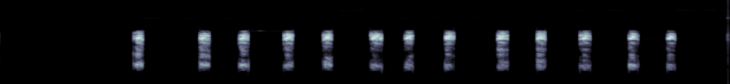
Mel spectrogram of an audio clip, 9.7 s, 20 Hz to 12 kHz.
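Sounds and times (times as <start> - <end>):
Mahogany treefrog rattling pulsed calls: 1.8 - 2.0, 2.7 - 9.2.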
